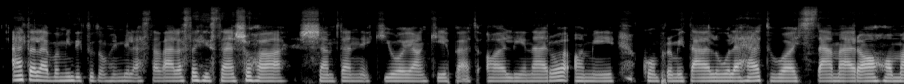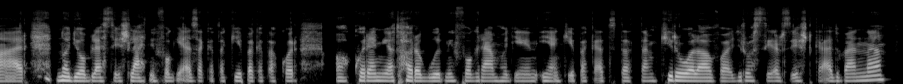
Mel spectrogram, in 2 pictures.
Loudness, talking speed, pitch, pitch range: -23 LUFS, 165 wpm, 160 Hz, 155-170 Hz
